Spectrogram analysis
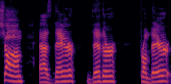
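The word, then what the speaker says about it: שָׁם: It says that this one's pronounced Sham, as there, thither, from there, thence, then as an adverb of time.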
